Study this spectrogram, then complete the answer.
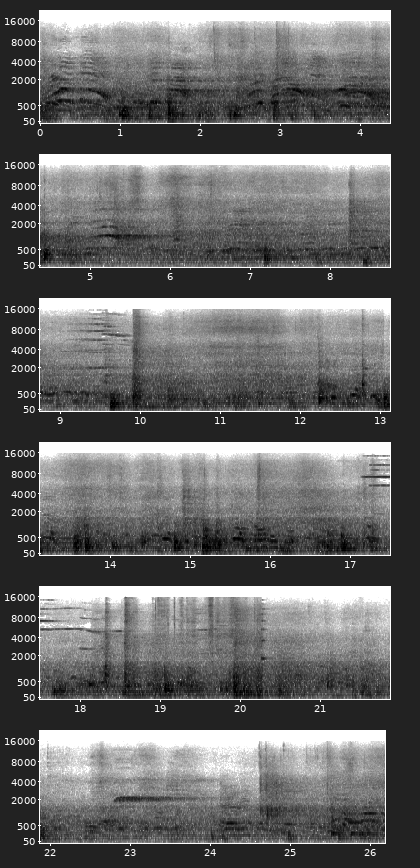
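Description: Skates scrape and hiss on ice in a large echoing arena.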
